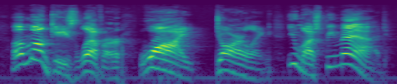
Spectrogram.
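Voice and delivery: a dragon king loudly refusing his wife; indignant king. Acted. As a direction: scold her as if she's lost her mind. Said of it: "exclaimed the king".

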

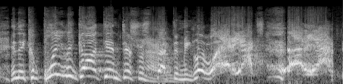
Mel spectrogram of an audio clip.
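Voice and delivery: high, loud, rising fury; outraged rant. Acted. Ranting about being disrespected, high shouting that climbs to screams. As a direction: build to screamed insults.

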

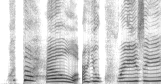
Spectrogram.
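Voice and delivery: loud, high, outraged yelling; angry shout. A narrator's reading. Narrator shoving away the ex who scared her, shouting angrily. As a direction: shout in furious disbelief. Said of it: "pushed him away and shouted".

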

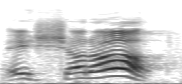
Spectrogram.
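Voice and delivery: loud angry yell; yelling shut up. Acted. Angry shout at beacons.

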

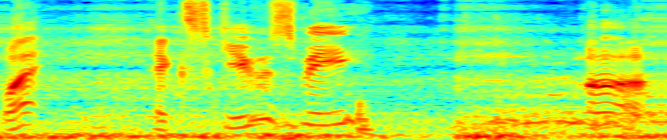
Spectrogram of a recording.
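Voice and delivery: high indignant surprise; surprised. Real, not acted. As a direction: react with shocked disbelief. Surprised reaction.

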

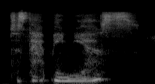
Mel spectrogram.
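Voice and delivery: slow, soft whispered question. Acted. Boy asking his grandfather in a slow whisper. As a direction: breathe it out in a whisper. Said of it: "asked in a whisper".

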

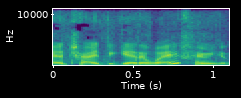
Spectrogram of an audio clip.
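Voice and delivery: normal talking voice

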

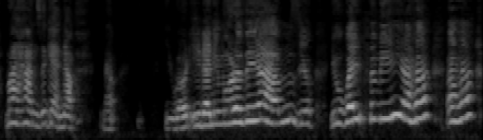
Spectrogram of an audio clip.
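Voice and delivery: fussy apology. Acted. Turtle apologises, warns.

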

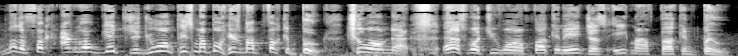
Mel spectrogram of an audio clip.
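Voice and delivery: the ruined steak talks back, high and cocky; talking steak. Retold or imitated. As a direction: squeak it out like the overcooked steak taunting you. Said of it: "It's like".

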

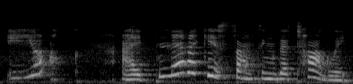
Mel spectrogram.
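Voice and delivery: high yuck, then a loud refusal; disgusted princess cry. A narrator's reading. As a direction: recoil from the ugly frog. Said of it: "cried the princess".

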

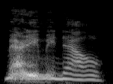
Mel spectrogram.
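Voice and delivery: loud, begging yell of joy; giddy shout. Real, not acted. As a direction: yell the proposal at the screen. Fangirling over game character.

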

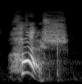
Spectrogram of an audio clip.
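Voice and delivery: high-pitched motherly reprimand; scolding hush. A narrator's reading. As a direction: shush him as his mama. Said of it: "Mama scolded".

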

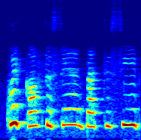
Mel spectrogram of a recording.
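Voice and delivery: high, urgent cry to get back to sea; high-pitched urgent snail cry. Acted. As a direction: call out in a panic. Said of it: "cried the snail".

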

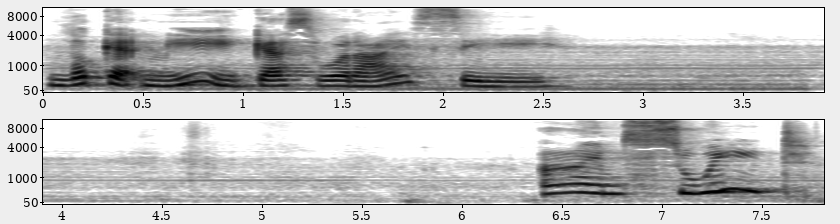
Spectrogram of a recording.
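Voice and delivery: lifted, sing-song "Look at me"; picture book read-aloud; storybook refrain. A narrator's reading. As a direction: read the refrain brightly for kids.

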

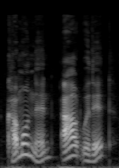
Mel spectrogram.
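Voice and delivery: brave. A narrator's reading. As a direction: push it out boldly. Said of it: "I said bravely".

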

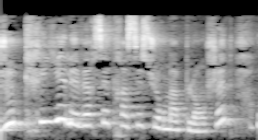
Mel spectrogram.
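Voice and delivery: slow, careful reading of a literary passage; reading aloud. Shown as a demonstration. Teacher reading the novel to students, slow and deliberate. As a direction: read each word slowly for the class. Teacher reads the French text.

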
